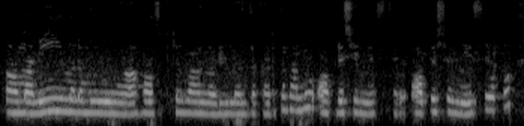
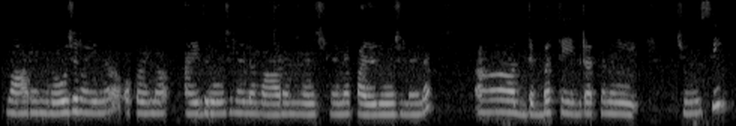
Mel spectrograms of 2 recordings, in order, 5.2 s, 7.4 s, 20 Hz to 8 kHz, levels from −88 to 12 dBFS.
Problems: background sounds at intervals, low volume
